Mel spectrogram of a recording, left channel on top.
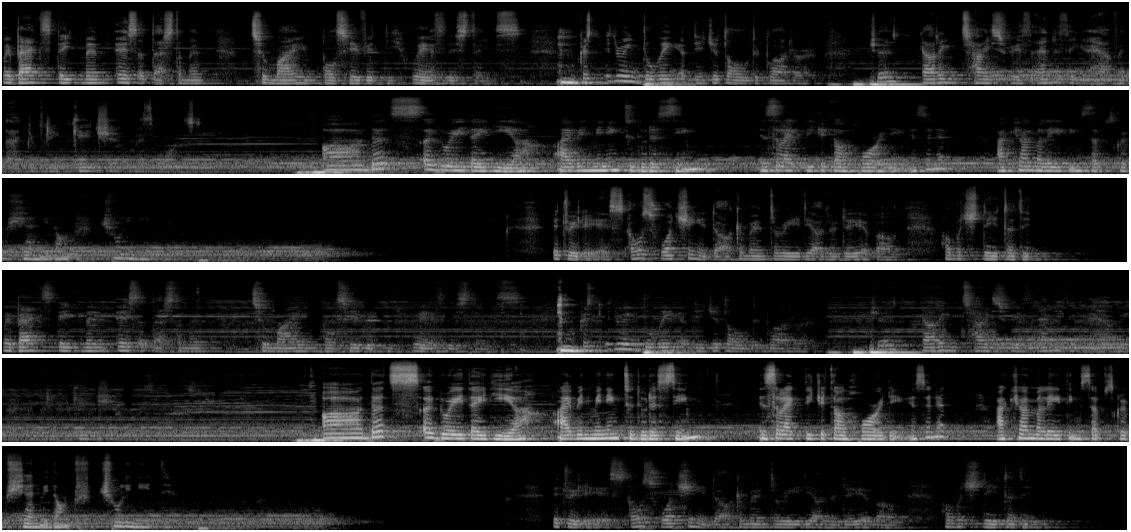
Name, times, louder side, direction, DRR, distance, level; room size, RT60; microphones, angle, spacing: voice 1, 0.0-13.3 27.7-32.8, left 3 dB, 40° left, 0.4 m, -37 dB
voice 2, 5.5-5.8 8.3-8.8 11.0-12.0 12.6-18.3 18.8-20.7 21.2-24.3, right 5 dB, 85° right, 0.3 m, -25 dB
sound 1, 9.8-25.8, equal, 60° right, 1.9 m, -40 dB
7.0 x 6.1 x 2.2 m
head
